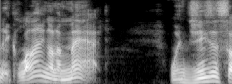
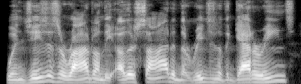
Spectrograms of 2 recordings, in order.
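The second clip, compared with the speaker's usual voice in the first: usual speaking voice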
